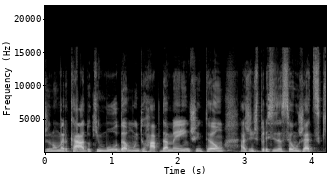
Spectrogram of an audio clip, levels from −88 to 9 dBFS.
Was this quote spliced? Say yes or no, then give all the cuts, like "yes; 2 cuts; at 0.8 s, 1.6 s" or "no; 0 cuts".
no; 0 cuts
